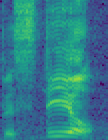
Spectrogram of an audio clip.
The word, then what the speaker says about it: Bastille: That is what that video you watched on Wednesday was with the Bastille.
